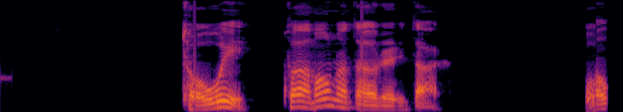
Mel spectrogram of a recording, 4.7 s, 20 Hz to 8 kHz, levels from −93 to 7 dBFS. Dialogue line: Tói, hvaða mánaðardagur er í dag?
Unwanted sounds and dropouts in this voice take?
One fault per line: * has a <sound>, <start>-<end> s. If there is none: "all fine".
* has a laugh, 4.4-4.6 s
